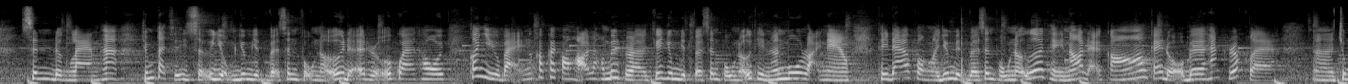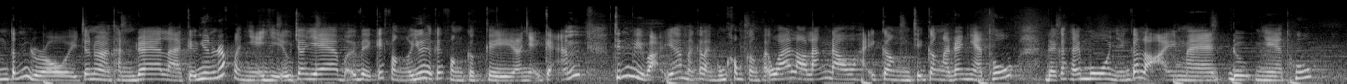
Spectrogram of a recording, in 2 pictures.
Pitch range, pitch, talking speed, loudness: 205-260 Hz, 235 Hz, 285 wpm, -17 LUFS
